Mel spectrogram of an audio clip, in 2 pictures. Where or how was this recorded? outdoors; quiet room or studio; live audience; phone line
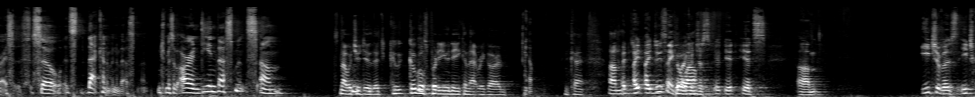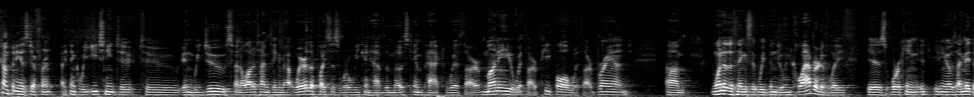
live audience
